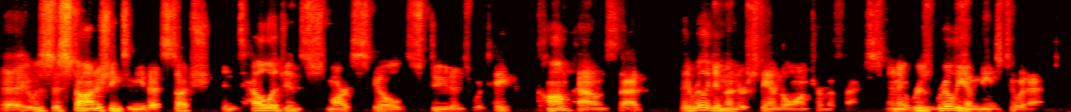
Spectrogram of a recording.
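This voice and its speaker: A man from Southern California, a startup founder telling his background in a relaxed talk, with many restarts and fillers. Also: fairly low pitch, normal speed, rough recording. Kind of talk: conversational talk on a group call.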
